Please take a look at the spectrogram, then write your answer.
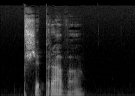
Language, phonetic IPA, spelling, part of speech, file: Polish, [pʃɨˈprava], przyprawa, noun, Pl-przyprawa.ogg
